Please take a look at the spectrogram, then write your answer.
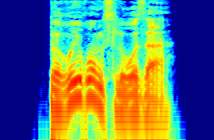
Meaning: inflection of berührungslos: 1. strong/mixed nominative masculine singular 2. strong genitive/dative feminine singular 3. strong genitive plural
- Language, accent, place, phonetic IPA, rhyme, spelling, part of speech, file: German, Germany, Berlin, [bəˈʁyːʁʊŋsˌloːzɐ], -yːʁʊŋsloːzɐ, berührungsloser, adjective, De-berührungsloser.ogg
